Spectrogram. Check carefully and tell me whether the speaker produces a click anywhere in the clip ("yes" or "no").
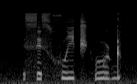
no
